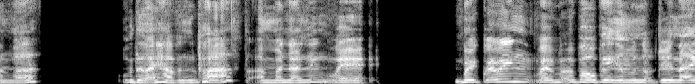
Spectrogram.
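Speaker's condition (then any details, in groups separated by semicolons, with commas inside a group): Cerebral palsy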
